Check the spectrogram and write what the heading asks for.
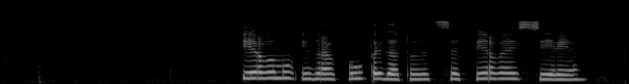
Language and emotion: Russian, neutral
